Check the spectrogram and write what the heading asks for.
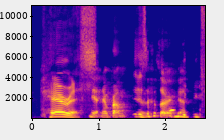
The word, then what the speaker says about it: Karras: Tina Karras, thank you so much for your time today. It's Karras, by the way. Karras.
